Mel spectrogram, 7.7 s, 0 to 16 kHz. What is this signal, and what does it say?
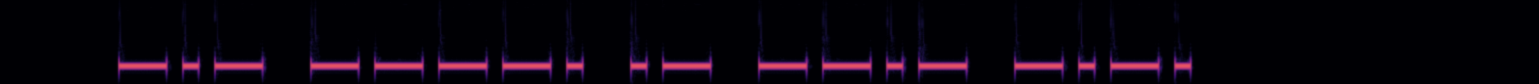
Morse code, heard as a keyed tone, about 15 wpm, 700 Hz. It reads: K9AQC
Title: USA Call Signs - 5 Characters - Repeated 2x - 15wpm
